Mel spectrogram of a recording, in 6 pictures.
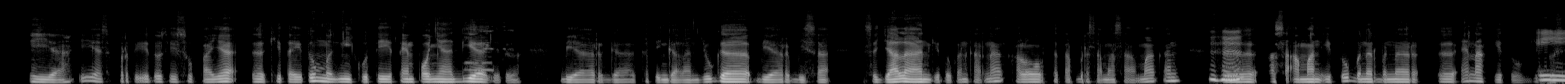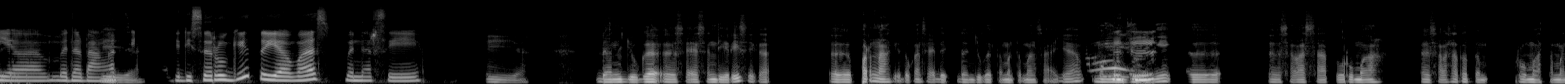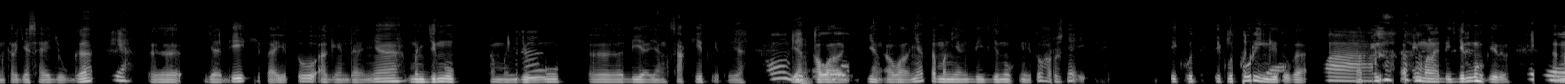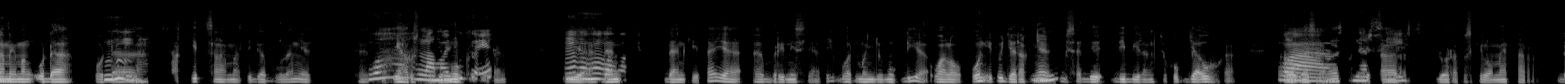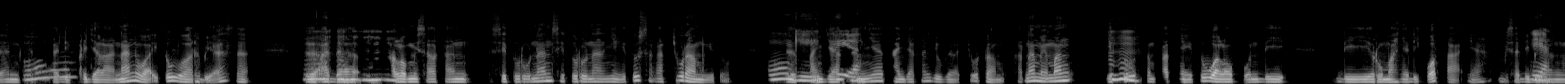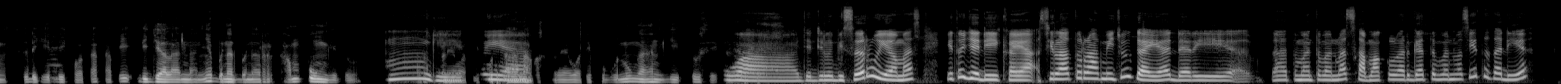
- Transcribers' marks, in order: other background noise; static; distorted speech; tapping; in English: "touring"; chuckle
- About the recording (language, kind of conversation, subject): Indonesian, podcast, Apa pengalaman perjalanan yang paling berkesan buat kamu?
- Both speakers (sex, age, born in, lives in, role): female, 25-29, Indonesia, Indonesia, host; male, 30-34, Indonesia, Indonesia, guest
